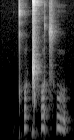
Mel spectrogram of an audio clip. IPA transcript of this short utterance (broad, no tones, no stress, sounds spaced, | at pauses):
kʰ o ǁʰ o t͡sʰ u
